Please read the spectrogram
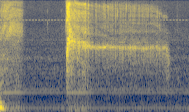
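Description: A man draws a long hissing breath through his teeth, starting about a second in and lasting just over a second, over a faint steady electrical hum.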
